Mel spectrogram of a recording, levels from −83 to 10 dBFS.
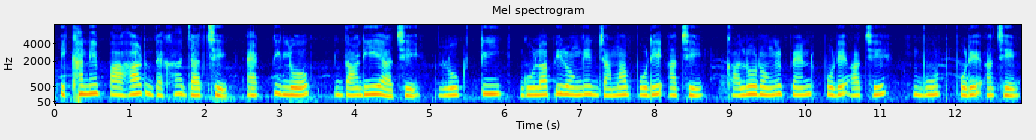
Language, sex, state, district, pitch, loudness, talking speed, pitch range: Bengali, female, West Bengal, Dakshin Dinajpur, 235 Hz, -24 LUFS, 80 wpm, 225-255 Hz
